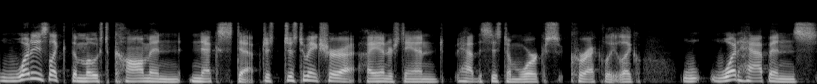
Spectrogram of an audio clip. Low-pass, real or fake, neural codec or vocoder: 7.2 kHz; fake; codec, 16 kHz in and 24 kHz out, 1 kbps, XY-Tokenizer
